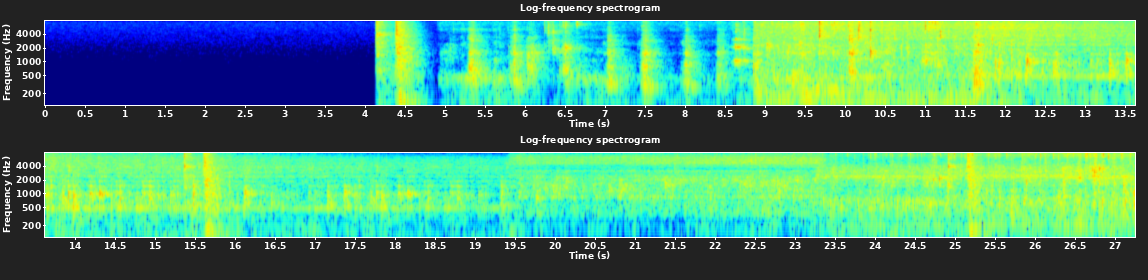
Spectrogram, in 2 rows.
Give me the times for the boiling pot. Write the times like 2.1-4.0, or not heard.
8.8-27.2.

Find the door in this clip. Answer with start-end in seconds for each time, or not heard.
4.1-4.7, 15.3-15.9, 24.9-25.4.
